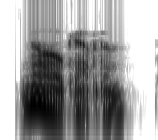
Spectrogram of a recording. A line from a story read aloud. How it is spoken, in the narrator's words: the ship's explorer quietly said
